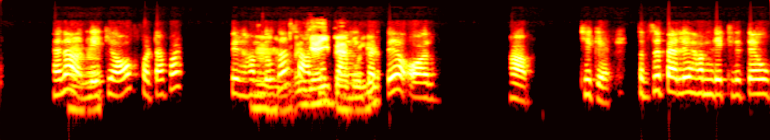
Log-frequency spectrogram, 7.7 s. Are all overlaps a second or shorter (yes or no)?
no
